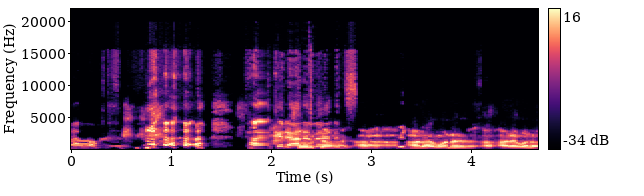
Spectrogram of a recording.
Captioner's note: laughing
